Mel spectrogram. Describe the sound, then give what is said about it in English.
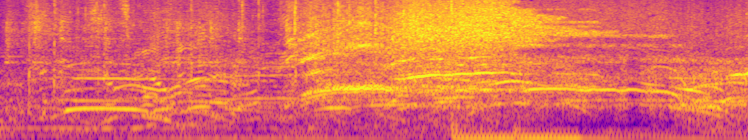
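A crowd of several hundred outside a courthouse erupts in cheers around the announcement of a verdict, with overlapping shouts, whoops and screams that swell into a loud roar midway, then carry on as a steady, excited din. “Outside the courthouse, a crowd of several hundred had gathered as the announcement of the verdict neared.”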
